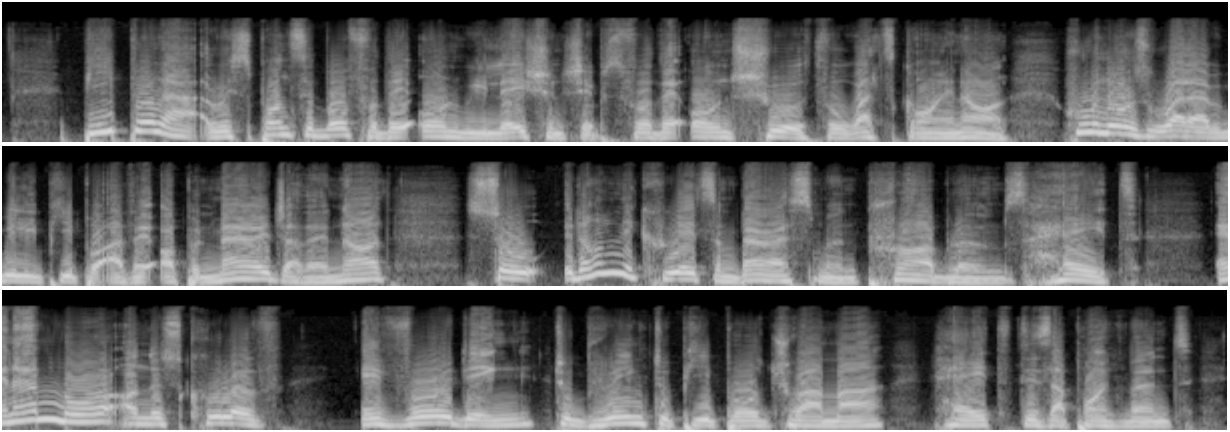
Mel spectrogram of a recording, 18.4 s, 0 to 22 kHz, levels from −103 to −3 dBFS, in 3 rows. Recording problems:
distortion; heavy; 7 dB below the speech

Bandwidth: 14 kHz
